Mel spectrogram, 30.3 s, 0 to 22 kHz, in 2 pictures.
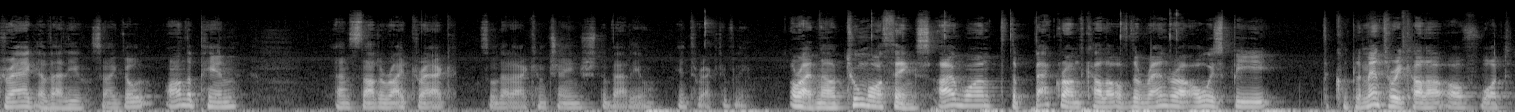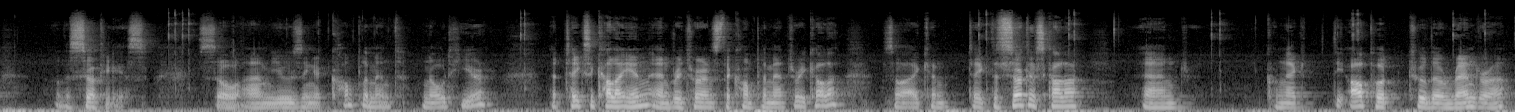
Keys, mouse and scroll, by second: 0.0 right click, 0.4-4.3 drag, 4.3-6.8 right drag, 9.0-14.0 drag, 16.9-19.2 drag, 20.3-22.6 drag, 25.0-30.3 drag.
